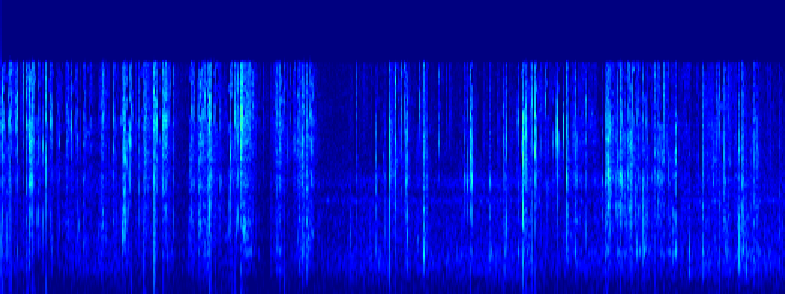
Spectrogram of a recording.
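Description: Foil wrapper of a trading-card pack crinkling as it is torn open, a dense crackle that comes in several bouts.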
